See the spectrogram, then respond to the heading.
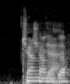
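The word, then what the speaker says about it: Chang'e: do you say the lander again that's chunga Changa for youngja for oh cool because I didn't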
